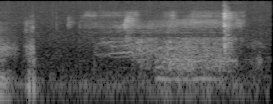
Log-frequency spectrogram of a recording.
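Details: Snoring from a sleeping adult: a single low, rough buzzing breath amid faint room noise and clicks.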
